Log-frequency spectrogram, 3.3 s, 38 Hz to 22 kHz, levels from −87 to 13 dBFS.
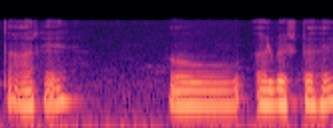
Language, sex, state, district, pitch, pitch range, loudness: Hindi, male, Chhattisgarh, Raigarh, 130 Hz, 125-140 Hz, -14 LUFS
